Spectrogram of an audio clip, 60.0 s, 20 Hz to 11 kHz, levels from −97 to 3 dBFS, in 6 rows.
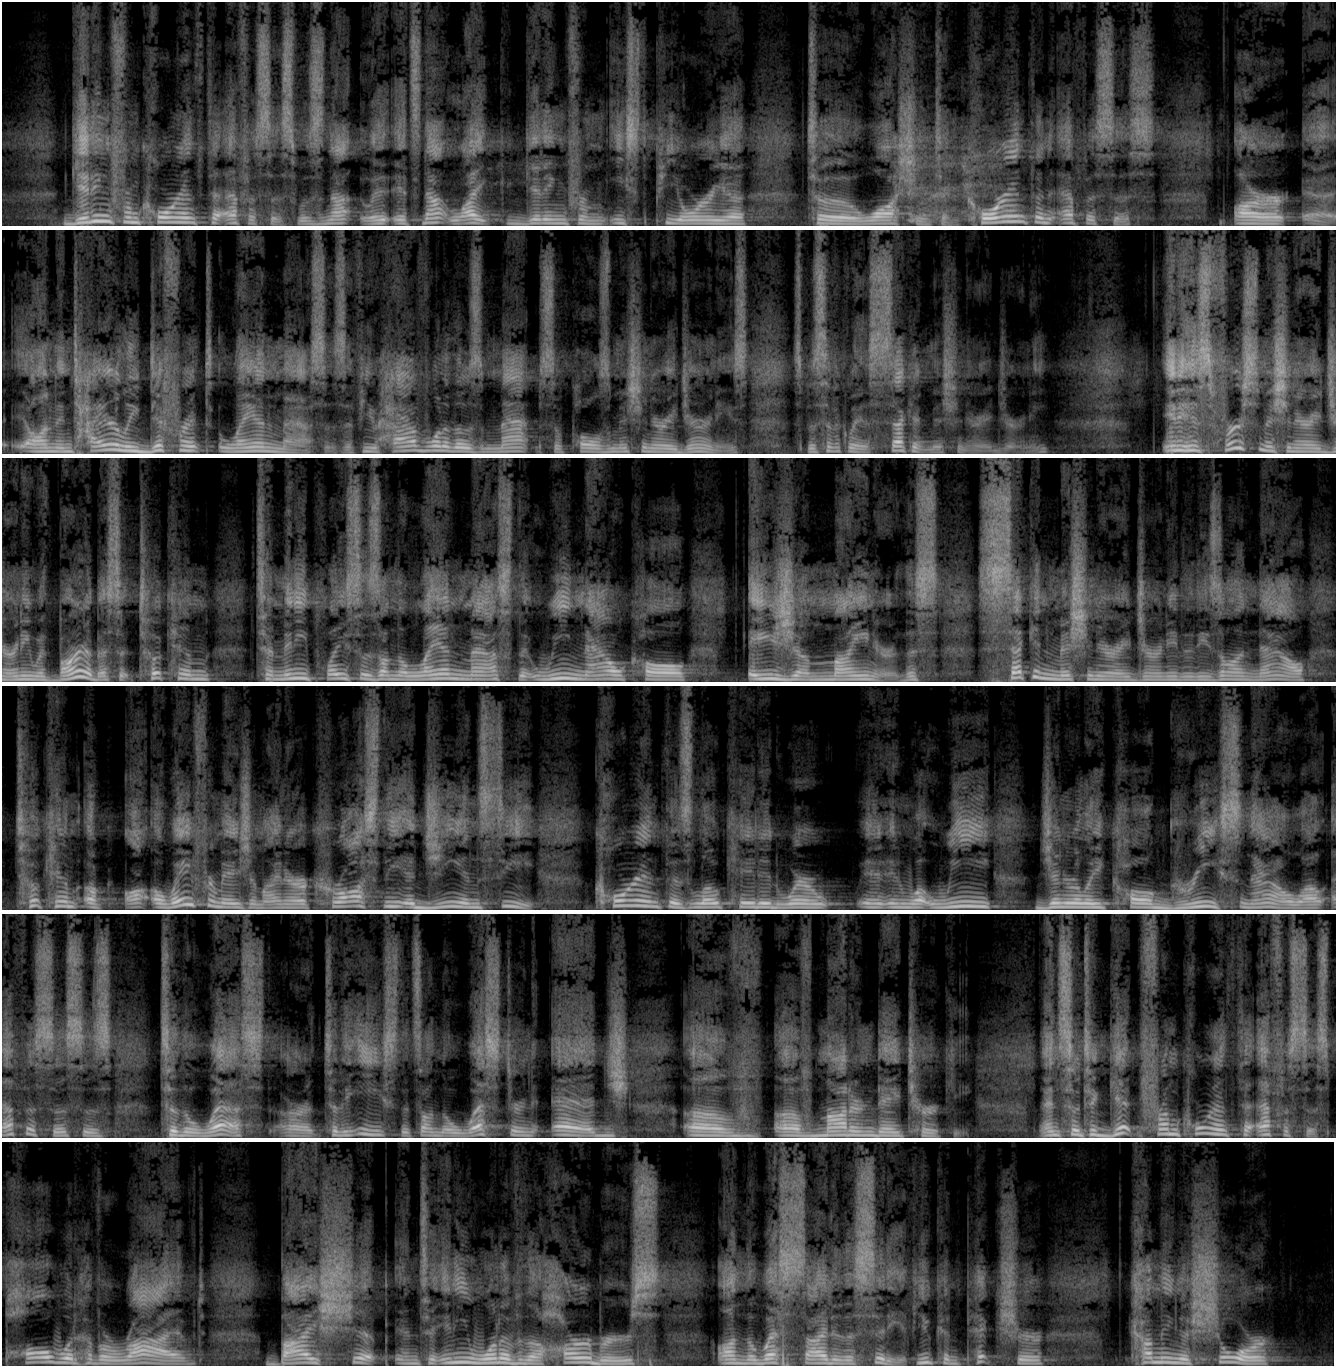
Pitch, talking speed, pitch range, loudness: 180 Hz, 150 wpm, 165-210 Hz, -29 LUFS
